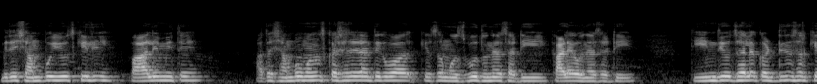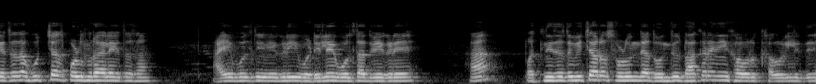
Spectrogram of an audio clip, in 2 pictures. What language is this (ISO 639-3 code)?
mar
